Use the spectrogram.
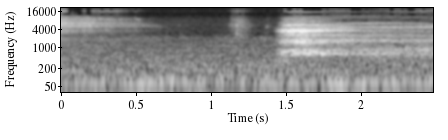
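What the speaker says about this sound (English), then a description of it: "Take our deep breath again" A person draws a deep breath during a guided meditation: a soft airy inhale, then a louder rush of breath, close and quiet, with no voices.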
